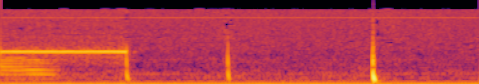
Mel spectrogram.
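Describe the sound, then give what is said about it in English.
Single steady electronic beep on a conference call line, lasting about half a second before cutting off, followed by a couple of faint, brief clicks. “There's like a beep that comes in occasionally.”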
